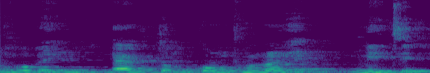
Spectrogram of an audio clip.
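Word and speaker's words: ح: এটা একদম কন্ট্রোলারই শেষ বা আপনি বুকের ভিতর থেকে বের করতে পারেন, যাতে এটা গভীর ভাবে হয়, একটা গম্ভীর আওয়াজ হবে হা।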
